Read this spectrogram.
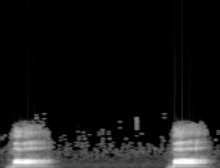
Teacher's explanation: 气流运行的过程会在嘴唇的部位受到一些阻碍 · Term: 唇音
